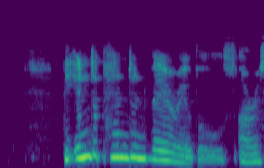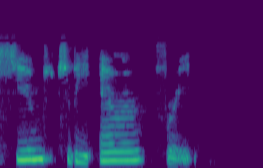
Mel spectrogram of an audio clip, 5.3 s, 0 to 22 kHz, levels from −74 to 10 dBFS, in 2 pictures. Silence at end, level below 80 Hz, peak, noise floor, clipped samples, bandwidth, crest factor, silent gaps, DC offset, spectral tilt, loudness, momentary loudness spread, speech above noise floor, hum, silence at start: 0.75 s; -68 dBFS; -2 dBFS; -78 dBFS; under 0.1%; 7.8 kHz; 18 dB; none; under 0.1%; -5.5 dB/octave; -19 LUFS; 17 LU; 59 dB; none; 0.3 s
